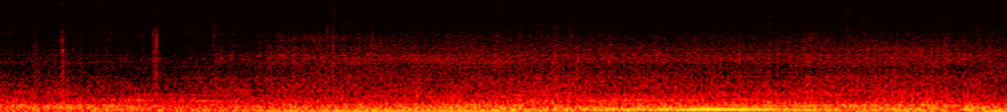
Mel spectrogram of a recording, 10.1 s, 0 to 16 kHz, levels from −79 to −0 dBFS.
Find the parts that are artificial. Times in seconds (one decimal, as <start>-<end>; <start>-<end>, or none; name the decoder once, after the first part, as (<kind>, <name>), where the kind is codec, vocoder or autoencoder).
0.0-2.5 (codec, SNAC); 3.7-5.9; 7.4-10.1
